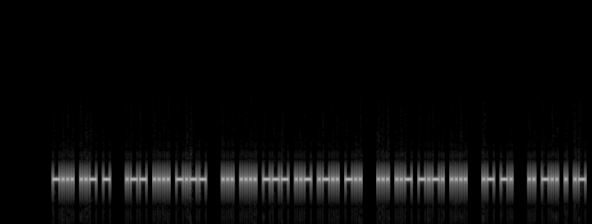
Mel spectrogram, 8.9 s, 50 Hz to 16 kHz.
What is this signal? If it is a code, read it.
Morse code, heard as a keyed tone, about 34 wpm, 700 Hz. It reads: BUT WHY SHOULD SUCH AN IDEA
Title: Sentences from Top 1000 Words - Review Part 1 - 35wpm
